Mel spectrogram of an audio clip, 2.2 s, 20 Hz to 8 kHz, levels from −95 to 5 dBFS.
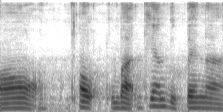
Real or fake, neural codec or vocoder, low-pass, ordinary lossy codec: fake; codec, 16 kHz, 4.8 kbps, FACodec; 7.2 kHz; none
